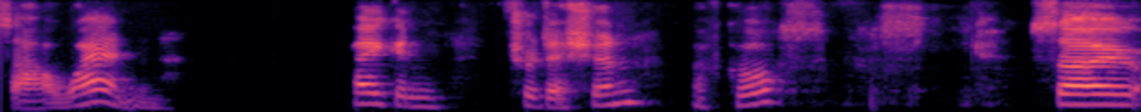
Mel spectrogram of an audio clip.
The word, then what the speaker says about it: Samhain: It's spelled Samhain, but it's Samhain.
